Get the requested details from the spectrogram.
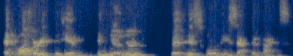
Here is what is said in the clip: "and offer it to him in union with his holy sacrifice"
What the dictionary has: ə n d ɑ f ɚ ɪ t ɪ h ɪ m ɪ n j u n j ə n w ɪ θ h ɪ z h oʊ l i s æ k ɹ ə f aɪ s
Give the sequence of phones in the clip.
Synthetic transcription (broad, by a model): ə n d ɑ p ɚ ɪ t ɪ h ɪ m ɪ n j u n j ə n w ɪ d h ɪ z h oʊ l i s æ k ɹ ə f aɪ s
